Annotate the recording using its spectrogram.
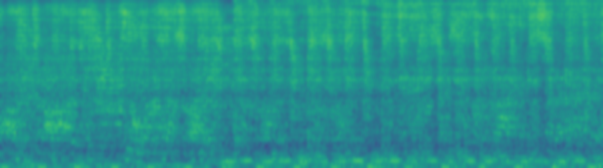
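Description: Live industrial metal band in an instrumental passage: distorted electric guitar and bass guitar over fast, driving drums, with a repeating low riff that comes in about two seconds in.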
